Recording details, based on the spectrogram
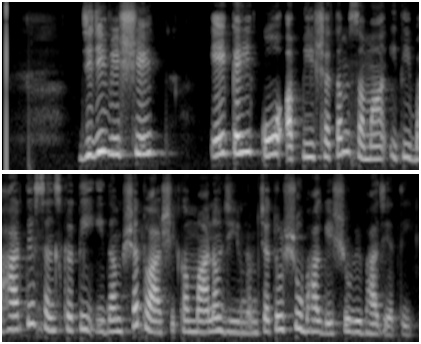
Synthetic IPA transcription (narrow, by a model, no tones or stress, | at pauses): d͡ʒid͡ʒiʋiʃeːt̪̚ | eːkɐikoːʔɐpiʃɐt̪ɐmsɐmaːʔit̪ibʱaːɾt̪ijɐsɐ̃nskɾɪt̪iʔid̪ɐmʃɐt̪ʋaːʃikɐmːaːnɐʋd͡ʒiːʋnɐmt͡ʃɐt̪uɭʃubʱaːɡeːʃuʋibʱaːd͡ʒjɐt̪i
